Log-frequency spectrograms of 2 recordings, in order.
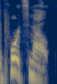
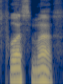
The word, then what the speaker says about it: Portsmouth: They would say Portmouth cuz that's what it spells. But it's Port Smith.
